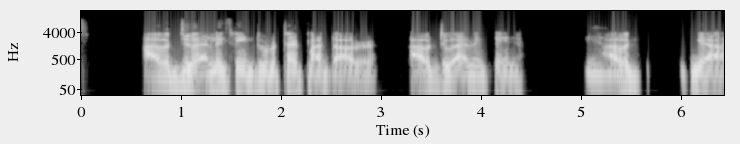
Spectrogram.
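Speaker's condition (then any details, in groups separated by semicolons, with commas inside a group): Traumatic brain injury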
